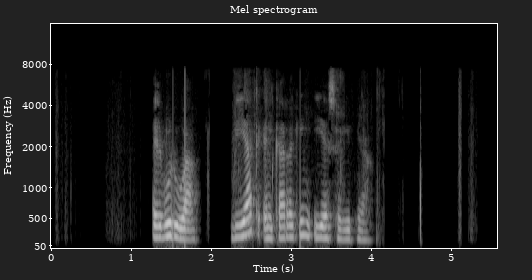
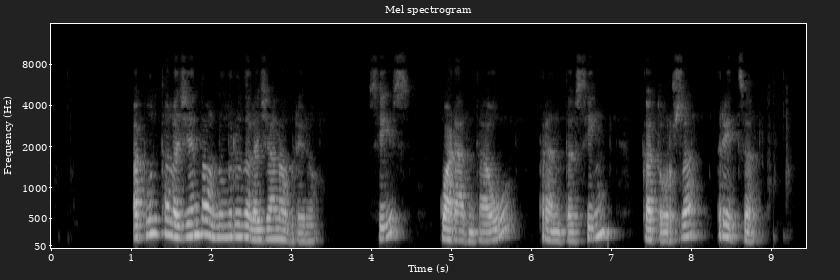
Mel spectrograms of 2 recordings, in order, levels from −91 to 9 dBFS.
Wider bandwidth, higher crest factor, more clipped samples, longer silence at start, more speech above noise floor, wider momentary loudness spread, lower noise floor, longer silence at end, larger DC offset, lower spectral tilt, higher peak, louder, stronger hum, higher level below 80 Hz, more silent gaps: second, 7.6 kHz vs 9.2 kHz; about the same, 20 dB vs 20 dB; neither; first, 1.25 s vs 1.05 s; second, 45 dB vs over 65 dB; first, 26 LU vs 12 LU; second, -68 dBFS vs under -90 dBFS; first, 1.6 s vs 0.6 s; neither; about the same, -7.5 dB/octave vs -7.5 dB/octave; about the same, -8 dBFS vs -8 dBFS; about the same, -24 LUFS vs -26 LUFS; neither; first, -66 dBFS vs -76 dBFS; first, 1.99-2.24 s vs none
